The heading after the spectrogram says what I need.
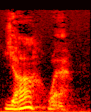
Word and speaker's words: Yahweh: But my name is I am which in Hebrew when the first person speaker is speaking is when you refer to that person, the pronunciation is Yahweh.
